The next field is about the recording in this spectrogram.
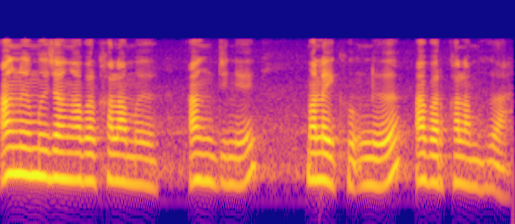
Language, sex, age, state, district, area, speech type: Bodo, female, 30-45, Assam, Kokrajhar, rural, spontaneous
